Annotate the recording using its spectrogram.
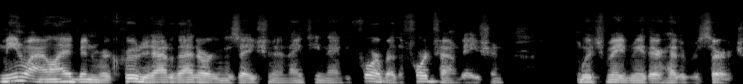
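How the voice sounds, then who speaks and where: A man talks at a moderate pace in an ordinary speaking voice, his pitch fairly low. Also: ordinary pitch variation. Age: 60s. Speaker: finance researcher and author. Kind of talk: interview.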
